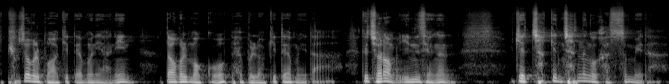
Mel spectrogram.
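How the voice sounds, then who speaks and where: A middle-aged man preaches a morning devotional in a very deep, low voice. He talks earnestly to his listeners and grows loud and emphatic when he reads the verses. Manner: earnest preaching, rising to emphatic scripture quotes. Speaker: pastor.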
